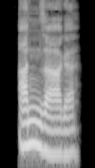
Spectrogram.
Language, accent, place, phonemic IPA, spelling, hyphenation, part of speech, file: German, Germany, Berlin, /ˈanzaːɡə/, Ansage, An‧sa‧ge, noun, De-Ansage.ogg
- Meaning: announcement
